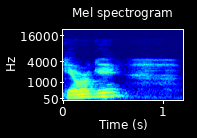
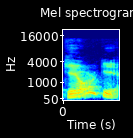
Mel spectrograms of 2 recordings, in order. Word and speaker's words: Georgi: uh other people so georgie actually in english it's george yeah it's george but in armenia in georgia this name is uh pronounced as georgi as georgi in georgian yes so uh he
